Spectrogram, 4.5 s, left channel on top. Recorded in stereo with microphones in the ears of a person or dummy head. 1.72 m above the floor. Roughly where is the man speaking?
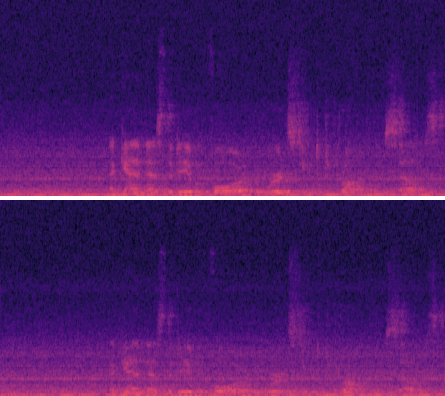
Left.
